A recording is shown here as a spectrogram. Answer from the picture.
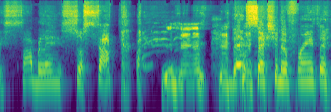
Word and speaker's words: Sablé-sur-Sarthe: the Sarthe department of France that is called Sablé-sur-Sarthe.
